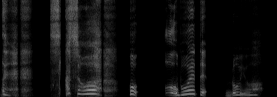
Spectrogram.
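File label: retreat, Japanese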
